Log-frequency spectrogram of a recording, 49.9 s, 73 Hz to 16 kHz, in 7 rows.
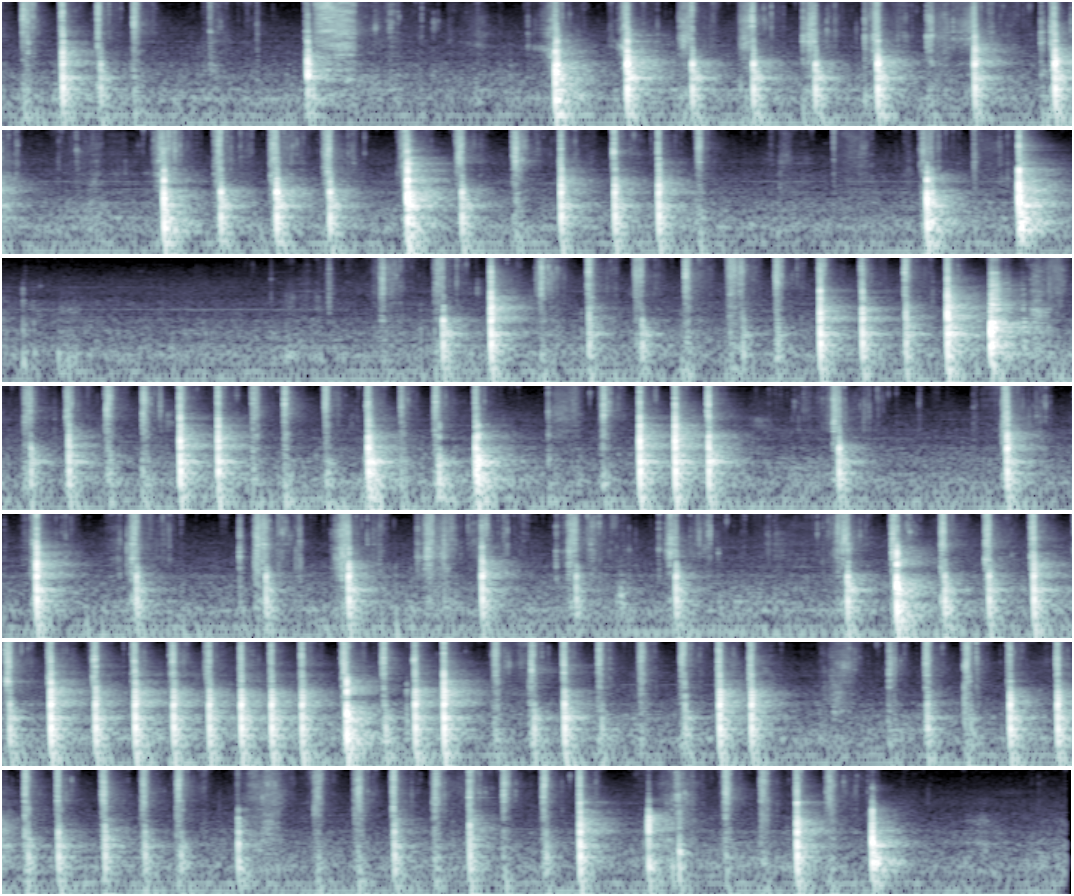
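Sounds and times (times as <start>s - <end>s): knife chopping on wooden board: 2.0s - 2.4s, 3.6s - 7.3s, 8.2s - 11.9s, 13.3s - 14.2s, 16.8s - 26.3s, 26.9s - 27.3s, 28.0s - 33.3s, 34.1s - 48.9s.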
